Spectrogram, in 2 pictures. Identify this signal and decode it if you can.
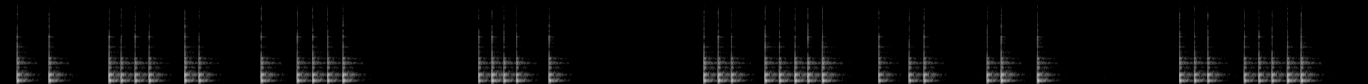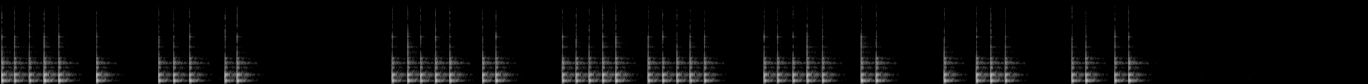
Tap code, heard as knocks on wood, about 7 knocks a second, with room echo. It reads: ARD Q PBF PVM WZWCG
